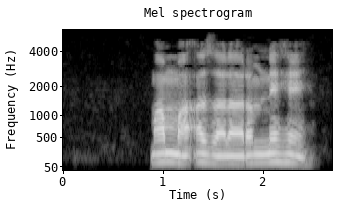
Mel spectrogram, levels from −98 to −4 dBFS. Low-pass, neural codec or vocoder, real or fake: 5.4 kHz; none; real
